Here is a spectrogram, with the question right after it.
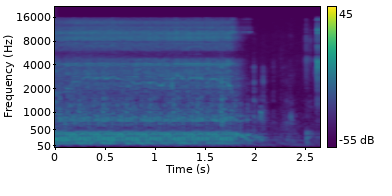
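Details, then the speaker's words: Guided DS PrimeTaper hands-on demonstration on a model with surgical guide, mandibular molar site, for a PrimeTaper EV Ø4.2 x 11 mm implant. The drill whirs to the depth marking, then stops as it is withdrawn. "carefully now start drilling and go to the marking I have decided on that and when I'm through I put a little pressure on the sleeve and go back"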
